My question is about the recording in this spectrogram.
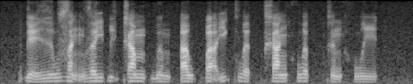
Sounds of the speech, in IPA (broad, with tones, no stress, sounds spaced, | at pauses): ɗ e˧˩ ɣ ɨ˨˦ w z a̰˧˨ ŋ z ə˧ j ɓ ḭ˧˨ k a˧ m ɓ ə̤˨˩ m ʔ a˧ w ɓ a̰˧˥ j k w ə˨˩ t̚ x a˧ ŋ h w ə˦˥ p̚ k ə˧˩ n h w i˨˩ t̚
